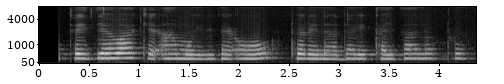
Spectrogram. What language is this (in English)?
Kikuyu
